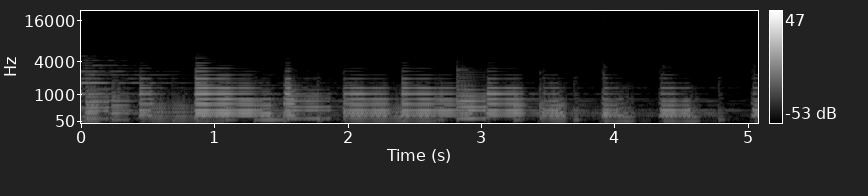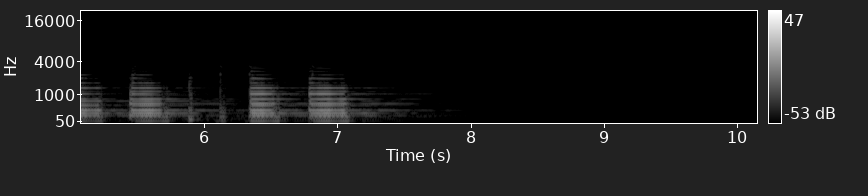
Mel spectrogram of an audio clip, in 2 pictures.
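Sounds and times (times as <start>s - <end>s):
Wurlitzer electric piano: 0.0s - 7.6s.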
